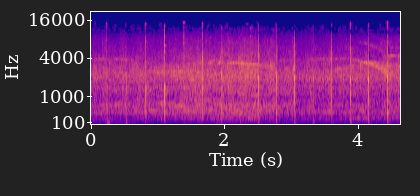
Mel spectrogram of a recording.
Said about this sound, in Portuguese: Eu peço a todos uma salva de palmas para o presidente Lula, por tudo que ele significa para nós.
